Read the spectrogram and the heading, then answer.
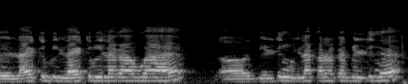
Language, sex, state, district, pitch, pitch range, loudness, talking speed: Hindi, male, Bihar, Lakhisarai, 165 Hz, 150-170 Hz, -25 LUFS, 220 wpm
